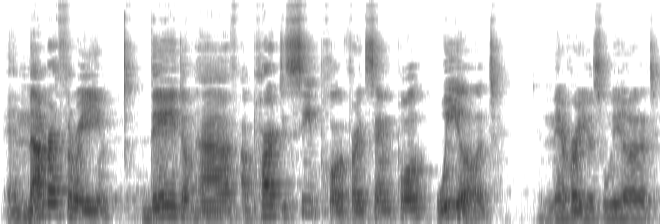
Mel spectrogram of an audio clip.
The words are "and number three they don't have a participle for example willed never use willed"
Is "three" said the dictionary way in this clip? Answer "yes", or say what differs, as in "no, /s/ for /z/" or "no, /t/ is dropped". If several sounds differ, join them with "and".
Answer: yes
